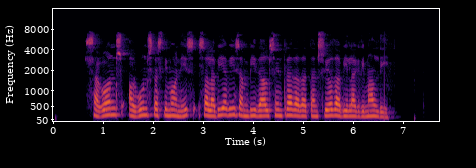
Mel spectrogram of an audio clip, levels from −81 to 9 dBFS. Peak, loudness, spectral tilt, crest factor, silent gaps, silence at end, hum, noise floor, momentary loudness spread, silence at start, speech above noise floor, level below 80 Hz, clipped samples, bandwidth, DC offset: -12 dBFS; -27 LUFS; -6 dB/octave; 16 dB; none; 1 s; none; -88 dBFS; 5 LU; 0.65 s; 61 dB; -72 dBFS; under 0.1%; 7.6 kHz; under 0.1%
